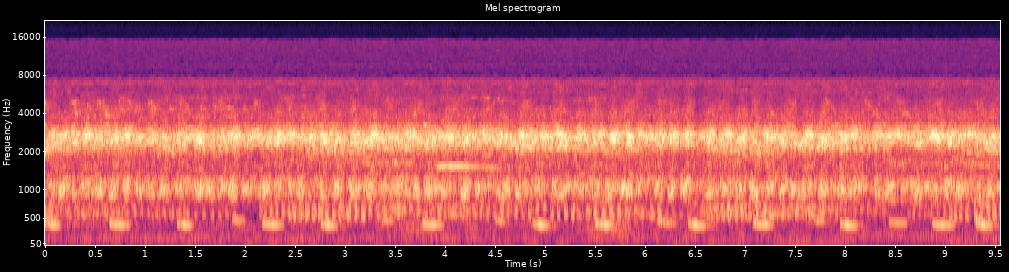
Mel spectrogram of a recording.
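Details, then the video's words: Forest frogs calling noisily: short, low, falling notes repeated roughly every half second over a dense, unbroken chorus of higher trilling calls. "Noisy Frog Sound in the Forest"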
